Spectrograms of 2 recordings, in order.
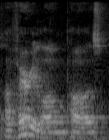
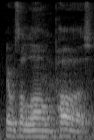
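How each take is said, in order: First: Slower and softer; slowed quiet narration; slow pause. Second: Said in the usual way. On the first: A narrator's reading. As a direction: draw out the pause.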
